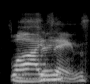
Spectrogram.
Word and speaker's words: Flizanes: Think of it phonetically. Flizanes. F-L-I Zanes. Fly Zanes. Zanes.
